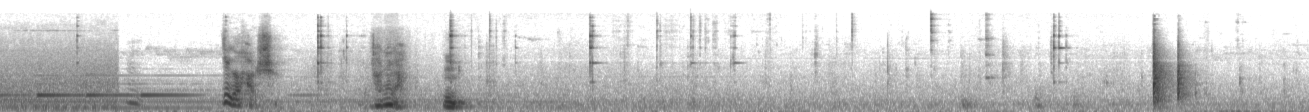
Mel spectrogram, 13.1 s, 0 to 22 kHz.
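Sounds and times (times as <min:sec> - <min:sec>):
chopsticks clinking on dishes: 0:03.1 - 0:11.2.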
